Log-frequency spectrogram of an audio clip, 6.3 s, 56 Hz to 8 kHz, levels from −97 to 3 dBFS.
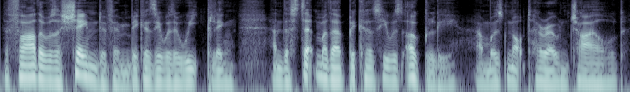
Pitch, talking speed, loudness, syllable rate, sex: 95 Hz, 230 wpm, -21 LUFS, 6.0 syllables/s, male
